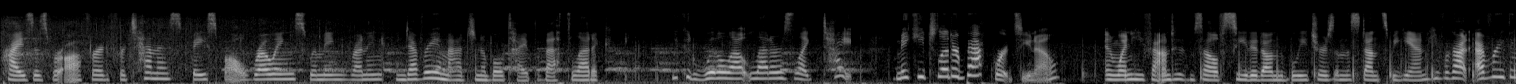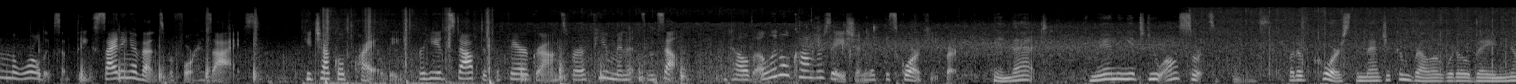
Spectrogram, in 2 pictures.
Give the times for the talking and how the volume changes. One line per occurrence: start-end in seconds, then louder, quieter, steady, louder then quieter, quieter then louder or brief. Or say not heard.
0.0-30.2 steady.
